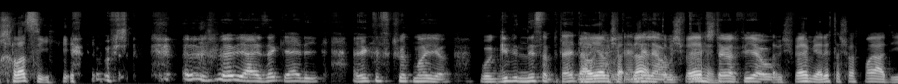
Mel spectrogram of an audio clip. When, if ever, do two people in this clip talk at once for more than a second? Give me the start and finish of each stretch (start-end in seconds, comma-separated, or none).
5.7-7.8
